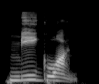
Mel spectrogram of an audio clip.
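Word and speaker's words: Miigwans: So just real quick to clarify, because I just found an Ojibwe pronunciation. It's Miguan.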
